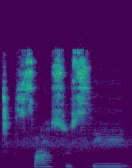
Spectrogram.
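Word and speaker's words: Sans Souci: every social media platform at san susi music and sponsor c spelled s-a-n-s-s-o-u-c-i-s because yeah loads of people misspell it but also see music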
